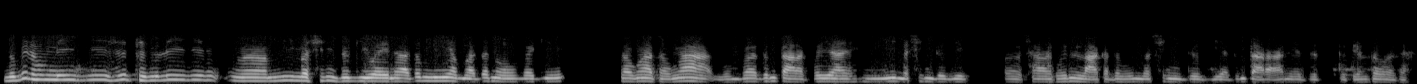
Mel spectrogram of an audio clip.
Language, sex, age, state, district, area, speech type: Manipuri, male, 45-60, Manipur, Churachandpur, rural, conversation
